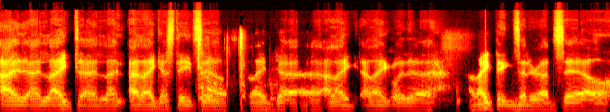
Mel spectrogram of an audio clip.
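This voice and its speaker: A raspy, put-on character voice from a man, fairly low in pitch and delivered at a fairly slow pace. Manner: mocking, exaggerated.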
